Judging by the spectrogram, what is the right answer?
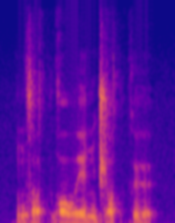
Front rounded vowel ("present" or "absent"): present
